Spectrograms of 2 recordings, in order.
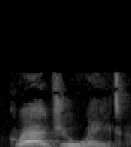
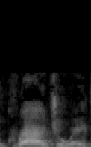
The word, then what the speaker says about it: graduate: of word it is if it's a verb we fully pronounce eight and it kind of sounds like the number eight graduate I would like to graduate from college I will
